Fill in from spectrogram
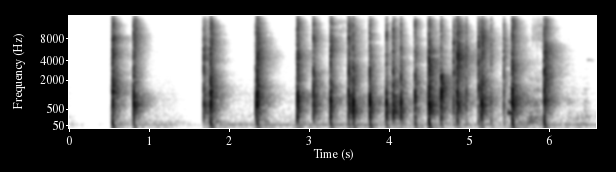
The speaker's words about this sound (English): You should start clapping slowly. You should be like...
